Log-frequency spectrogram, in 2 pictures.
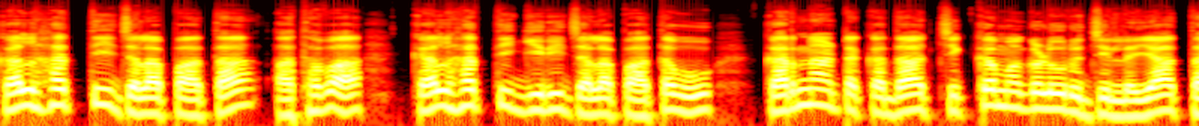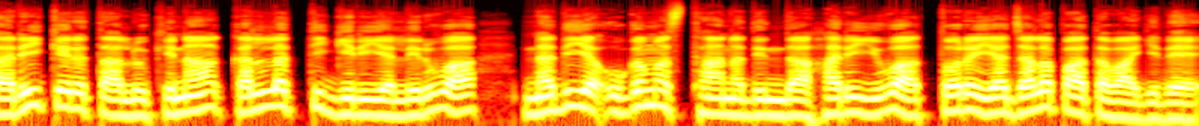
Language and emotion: Kannada, neutral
